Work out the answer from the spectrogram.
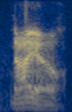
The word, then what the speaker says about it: Nayo: not it looks like Mayo but it's n Nao screwed it up it's all good most people do we look at things phonetically and so we look at the word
